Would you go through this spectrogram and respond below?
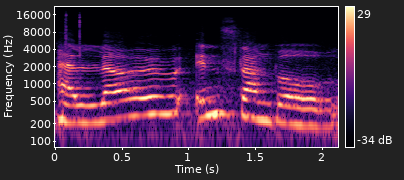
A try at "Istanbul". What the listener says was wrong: By the way, you're saying it wrong. It's Istanbul. It's not Instagram. Istanbul. You're saying it like Insta. It's Istanbul.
